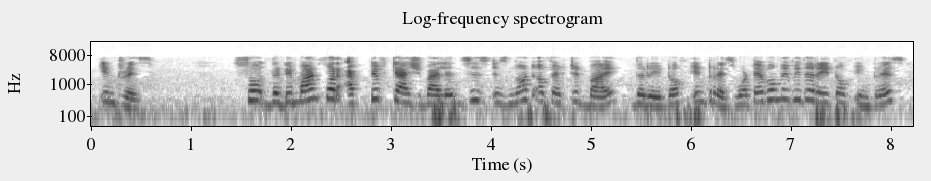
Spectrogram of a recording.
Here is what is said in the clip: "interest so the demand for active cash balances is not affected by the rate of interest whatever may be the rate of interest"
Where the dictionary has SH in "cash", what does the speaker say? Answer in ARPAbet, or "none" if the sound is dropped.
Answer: SH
